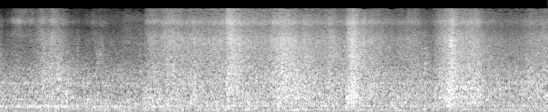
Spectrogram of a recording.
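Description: Faint rustling and scuffing, a few soft swells of noise over a steady background hiss.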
